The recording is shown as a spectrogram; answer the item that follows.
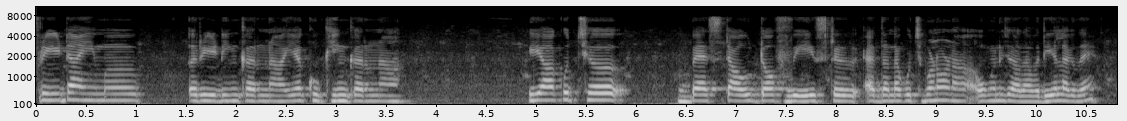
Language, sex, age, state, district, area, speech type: Punjabi, female, 30-45, Punjab, Mohali, rural, spontaneous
